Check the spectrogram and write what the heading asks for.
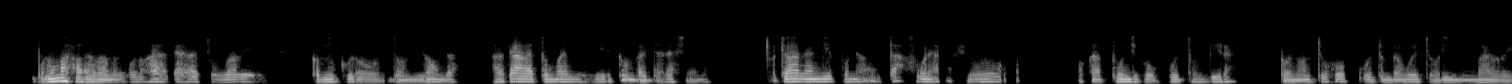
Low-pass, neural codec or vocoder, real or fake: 3.6 kHz; codec, 16 kHz, 1.1 kbps, Voila-Tokenizer; fake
